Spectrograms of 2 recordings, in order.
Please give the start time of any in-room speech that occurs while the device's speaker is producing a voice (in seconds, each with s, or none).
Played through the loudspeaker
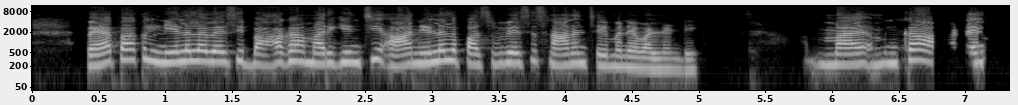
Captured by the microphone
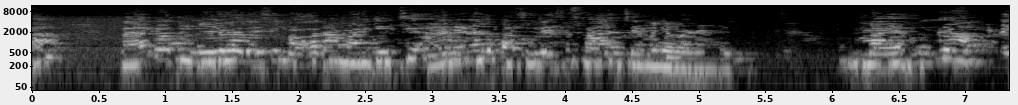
none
